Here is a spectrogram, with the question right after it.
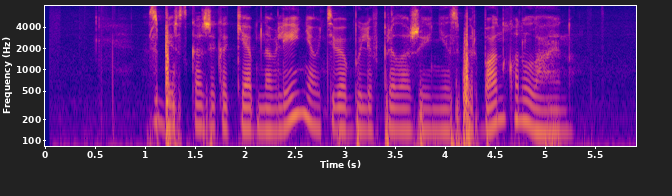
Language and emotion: Russian, neutral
